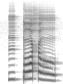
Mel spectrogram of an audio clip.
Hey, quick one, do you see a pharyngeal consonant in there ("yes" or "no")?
yes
